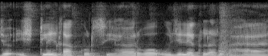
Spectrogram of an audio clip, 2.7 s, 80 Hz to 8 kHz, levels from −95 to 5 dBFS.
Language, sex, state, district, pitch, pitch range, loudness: Hindi, male, Jharkhand, Garhwa, 135 Hz, 120-150 Hz, -20 LUFS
